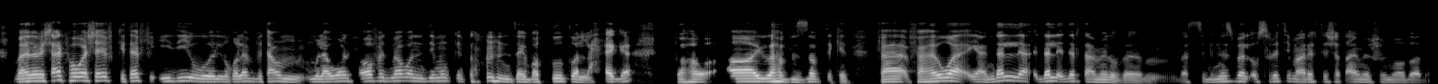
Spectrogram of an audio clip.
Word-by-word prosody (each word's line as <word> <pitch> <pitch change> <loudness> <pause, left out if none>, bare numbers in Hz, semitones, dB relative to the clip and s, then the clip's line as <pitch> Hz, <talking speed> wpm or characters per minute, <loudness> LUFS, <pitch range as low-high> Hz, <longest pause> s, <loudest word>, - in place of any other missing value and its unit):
ما 135 +1 +4
أنا 155 +1 +6
مش 155 +3 +2
عارف 185 -3 +3
هو 180 0 +4
شايف 175 0 0
كتاب 160 +4 -2
في 160 - -15
إيدي 155 +3 -1
والغلاف 130 -1 +1
بتاعه 135 +2 -2
م 125 -2 -4
مُلوَّن 135 +4 +1
فهو 150 +3 0
في 165 +1 -5
دماغه 160 +2 -1
إن 145 -2 -4
دي 150 +1 -4
ممكن 150 -3 -6
تكون 140 0 -2
زي 120 +1 0
بطوط 125 +4 -2
والّا 110 -4 0
حاجة - - +2 0.4
فهو 115 +2 +1 0.5
أيوه 140 0 +6
بالضبط 115 +1 -4
كده. 100 -4 -9 0.2
ف - - -9
فهو 130 +5 +4
يعني 125 -4 -1
ده 165 - +4
ال 175 -4 +1
ده 150 - +2
اللي 160 - +1
قدرت 145 0 -4
أعمله 115 -3 -2
ب 95 -1 -7 0.3
بس 110 +2 -15
بالنسبة 135 +5 -4
لأسرتي 140 +4 -8
ما 120 - -4
عرفتش 120 0 -7
أتعامل 110 -1 -7
في 105 - -17
الموضوع 110 0 -8
ده. - - -20
135 Hz, 195 wpm, -22 LUFS, 120-150 Hz, 0.5 s, أنا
